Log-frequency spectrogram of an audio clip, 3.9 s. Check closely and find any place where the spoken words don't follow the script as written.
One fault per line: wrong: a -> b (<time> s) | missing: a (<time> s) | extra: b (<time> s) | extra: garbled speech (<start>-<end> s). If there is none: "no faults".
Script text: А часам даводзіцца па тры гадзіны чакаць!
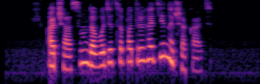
no faults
